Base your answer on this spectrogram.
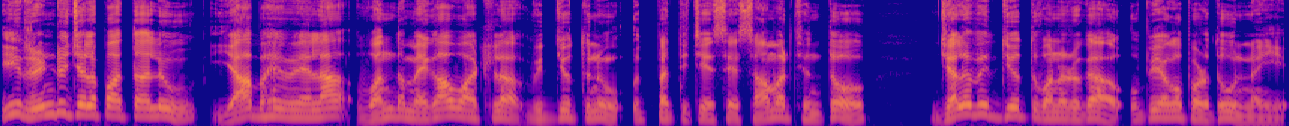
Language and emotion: Telugu, neutral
